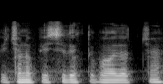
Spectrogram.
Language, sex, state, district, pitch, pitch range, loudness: Bengali, male, West Bengal, Paschim Medinipur, 105 Hz, 100-105 Hz, -17 LUFS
